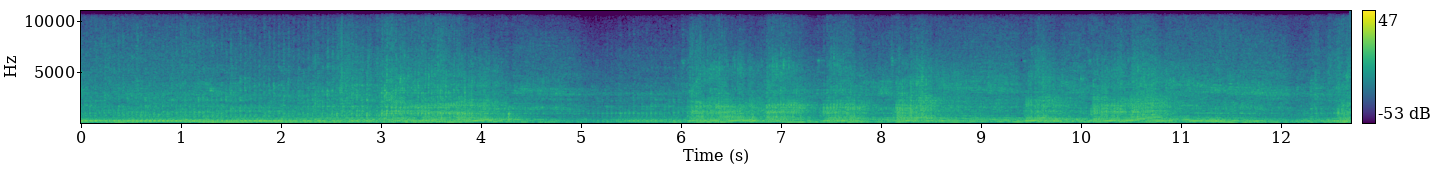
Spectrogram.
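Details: Mazda RX-8 rotary, hard cranking with no start: cranking churn rises and sags in pitch as the throttle moves, bogging slightly, never firing. Owner suspects it needs plugs or isn't getting enough fuel.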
